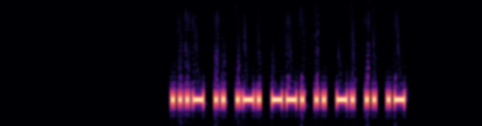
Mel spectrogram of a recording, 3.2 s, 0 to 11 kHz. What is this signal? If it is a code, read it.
Morse code, heard as a keyed tone, about 52 wpm, 700 Hz. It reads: VIRGINIA
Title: USA Common Names - 50wpm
